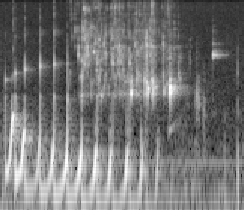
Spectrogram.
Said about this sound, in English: He's getting much more subtle with his pours, which I do? Is nice.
